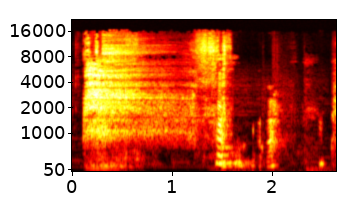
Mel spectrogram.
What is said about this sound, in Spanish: A ver, espérate, espérate. Déjale doy sorbecito, déjale doy sorbecito, a ver.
